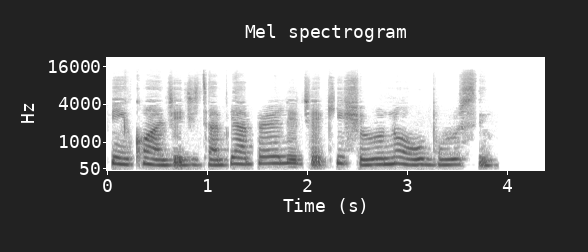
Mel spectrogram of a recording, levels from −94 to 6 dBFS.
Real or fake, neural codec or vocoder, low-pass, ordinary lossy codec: real; none; 14.4 kHz; AAC, 48 kbps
